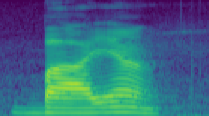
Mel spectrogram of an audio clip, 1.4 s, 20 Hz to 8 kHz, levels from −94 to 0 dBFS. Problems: none marked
